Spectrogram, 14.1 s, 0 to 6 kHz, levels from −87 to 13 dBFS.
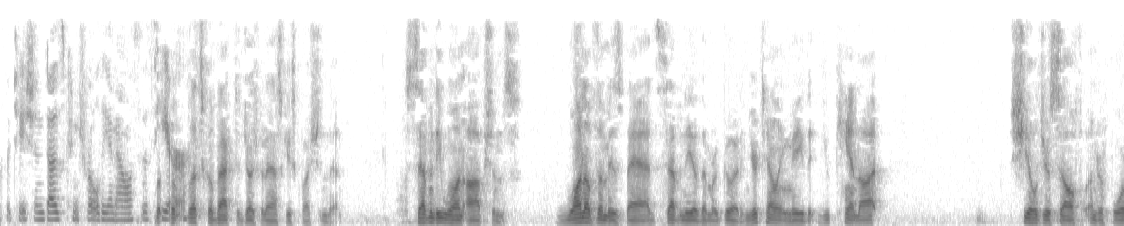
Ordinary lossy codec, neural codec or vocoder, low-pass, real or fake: MP3, 32 kbps; vocoder, 22.05 kHz, 80 mel bands, Vocos; 5.4 kHz; fake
